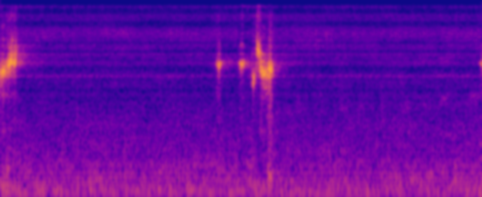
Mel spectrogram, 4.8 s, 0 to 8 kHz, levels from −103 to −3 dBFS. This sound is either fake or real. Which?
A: fake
